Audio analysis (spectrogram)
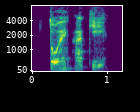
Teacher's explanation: Es muy común en la Argentina quitar la primera o última S de una palabra. Por ejemplo, en vez de decir estoy aquí, en Tucumán especialmente, se dice estoy aquí, que es una aspiración de la S en la palabra estoy.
